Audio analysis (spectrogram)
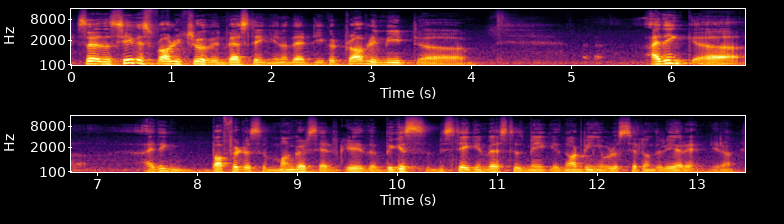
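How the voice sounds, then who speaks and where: Gravelly-voiced Indian man in his sixties. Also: fairly low pitch, animated, darkish tone, a little hiss or hum. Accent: Indian English. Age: 60s. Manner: thoughtful, unhurried, reflective. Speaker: guest investor. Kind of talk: candid interview talk.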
